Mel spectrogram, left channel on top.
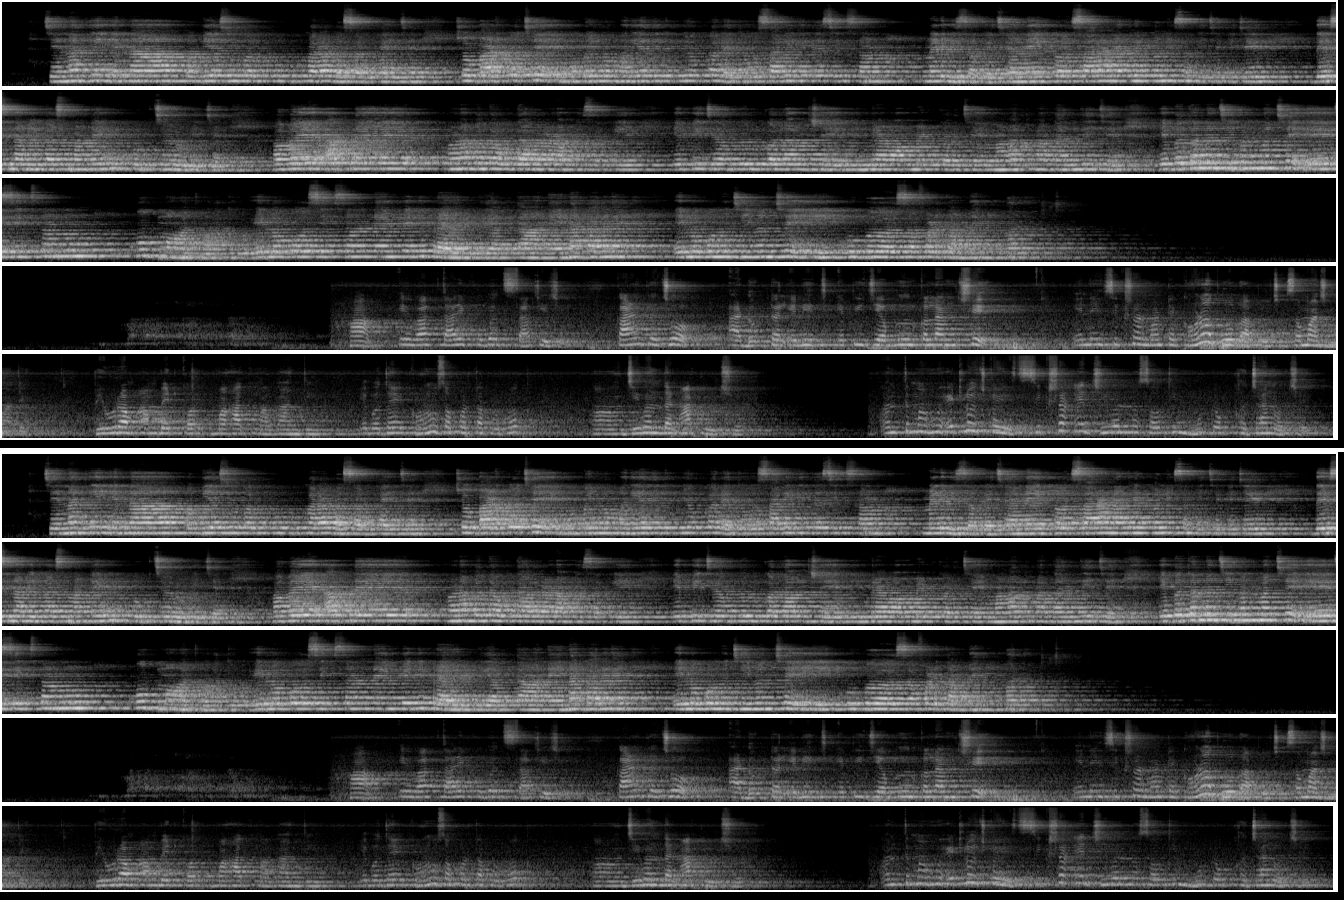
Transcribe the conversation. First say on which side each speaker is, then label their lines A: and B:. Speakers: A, on the right; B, on the left.
A: જેનાથી એના અભ્યાસ ઉપર ખુબ ખરાબ અસર થાય છે જો બાળકો છે એ મોબાઈલ નો મર્યાદિત ઉપયોગ કરે તો સારી રીતે શિક્ષણ મેળવી શકે છે અને એક સારા નાગરિક બની શકે છે કે જે દેશના વિકાસ માટે ખબ જરૂરી છે હવે આપડે ઘણા બધા ઉદાહરણ આપી શકીએ એપીજ અબ્દુલ કલામ છે ભીમરાવ આંબેડકર છે મહાત્મા ગાંધી છે એ બધાના જીવનમાં છે એ શિક્ષણનુંું ખુબ મહત્વ હતું એ લોકો લોકો શિક્ષણને પેલી પ્રાયોરિટી આપતા અને એના કારણે એ લોકોનું જીવન છે એ ખુબ સફળતામય બને <inaudible>
B: હા એ વાત તારી ખુબ જ સાચી છે કારણ કે જો આ ડોક્ટર એબી એપીજે અબ્દુલ કલામ છે એને શિક્ષણ માટે ઘણો ભોગ આપ્યો છે સમાજ માટે ભીમરામ આંબેડકર મહાત્મા ગાંધી એ બધાએ ઘણું સફળ તાપૂર્વક જીવનદાન આપ્યું છે અંતમાં હું એટલું જ કહીશ શિક્ષણ એ જીવનનો સૌથી મોટો ખજાનો છે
